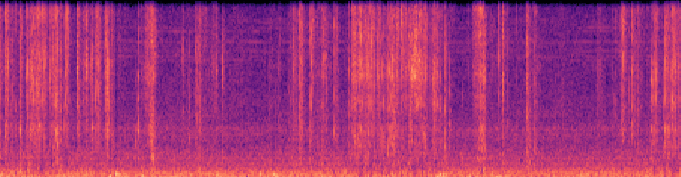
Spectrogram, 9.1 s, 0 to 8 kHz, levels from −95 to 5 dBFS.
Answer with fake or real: real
